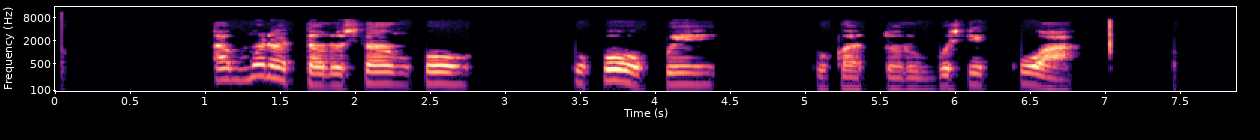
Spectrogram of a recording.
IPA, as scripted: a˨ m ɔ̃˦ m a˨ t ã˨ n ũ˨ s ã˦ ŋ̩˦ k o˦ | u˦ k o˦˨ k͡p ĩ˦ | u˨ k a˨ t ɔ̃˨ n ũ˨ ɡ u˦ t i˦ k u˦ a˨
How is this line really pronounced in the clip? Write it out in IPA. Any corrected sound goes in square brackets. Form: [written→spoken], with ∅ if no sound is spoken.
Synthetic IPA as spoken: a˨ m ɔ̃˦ [m→n] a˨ t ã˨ n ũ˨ s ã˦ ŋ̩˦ k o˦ | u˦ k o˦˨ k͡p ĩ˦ | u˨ k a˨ t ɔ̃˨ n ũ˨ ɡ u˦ [t→s] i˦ k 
